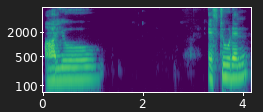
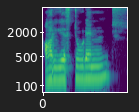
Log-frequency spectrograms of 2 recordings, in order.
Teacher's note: Rising inonation means the pitch of the voice will go high towards the end of that sentence or phrase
